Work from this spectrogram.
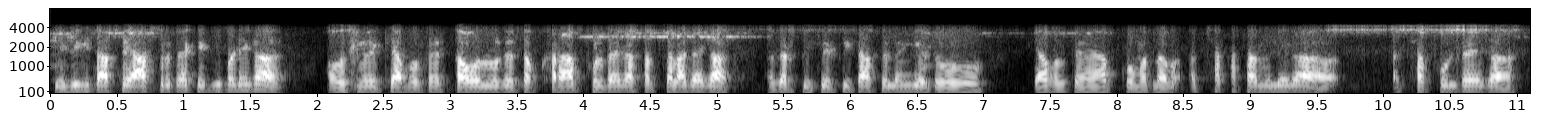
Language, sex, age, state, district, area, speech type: Hindi, male, 30-45, Uttar Pradesh, Bhadohi, rural, conversation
